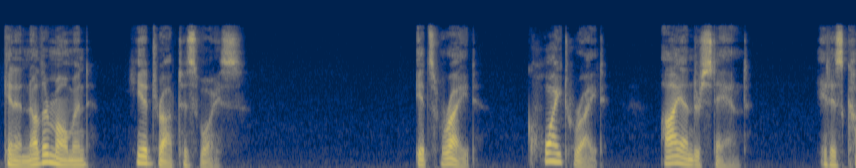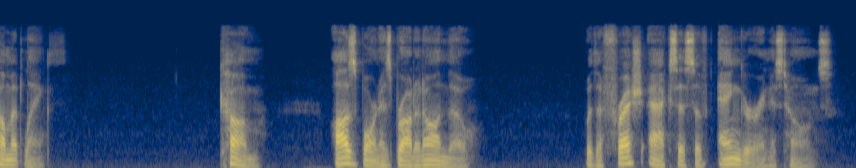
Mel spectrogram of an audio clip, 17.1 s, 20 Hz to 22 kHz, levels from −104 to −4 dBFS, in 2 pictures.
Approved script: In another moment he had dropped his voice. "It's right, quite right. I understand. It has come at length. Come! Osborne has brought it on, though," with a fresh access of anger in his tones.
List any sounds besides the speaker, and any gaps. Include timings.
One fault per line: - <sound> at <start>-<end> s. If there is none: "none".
none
